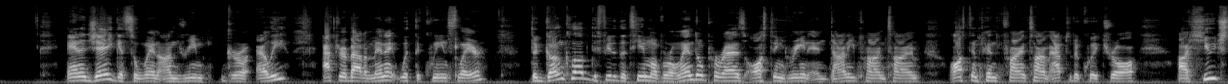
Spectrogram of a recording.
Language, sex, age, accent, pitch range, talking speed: English, male, 20-39, American, 130-170 Hz, 195 wpm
